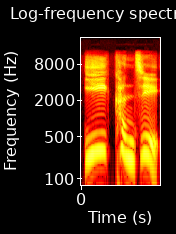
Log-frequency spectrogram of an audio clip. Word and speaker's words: いい感じ: 발음은 이칸지 이렇게 하면 되고요.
